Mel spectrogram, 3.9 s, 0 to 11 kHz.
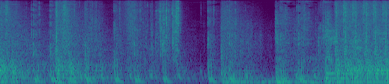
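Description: Pistol fire from Desert Eagle and P250 handguns in the video game CS:GO, with dense, overlapping shots crackling back and forth in rapid bursts and brief gaps, loud and continuous throughout.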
